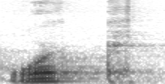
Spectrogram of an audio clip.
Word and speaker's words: worked: Una sola sílaba, difícil de pronunciar para vosotros, lo sé. Sonido de K, worked, y luego sonido de T juntos.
